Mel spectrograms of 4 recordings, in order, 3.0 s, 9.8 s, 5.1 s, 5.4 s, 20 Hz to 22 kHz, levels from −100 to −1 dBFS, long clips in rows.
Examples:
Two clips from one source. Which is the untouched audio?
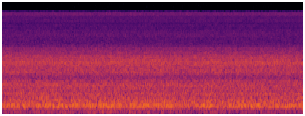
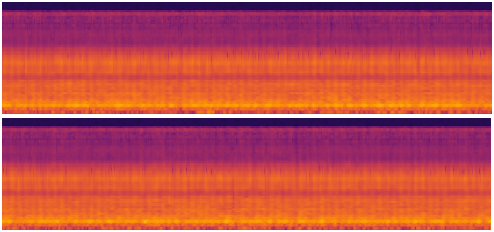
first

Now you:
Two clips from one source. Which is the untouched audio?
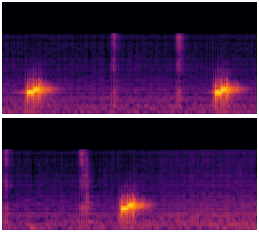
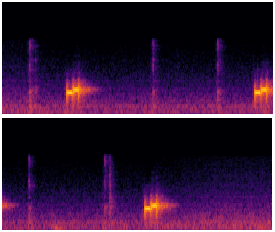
second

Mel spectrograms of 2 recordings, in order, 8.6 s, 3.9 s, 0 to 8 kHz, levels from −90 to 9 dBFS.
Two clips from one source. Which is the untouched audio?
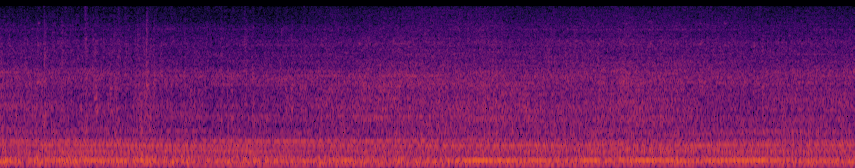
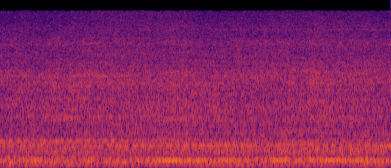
first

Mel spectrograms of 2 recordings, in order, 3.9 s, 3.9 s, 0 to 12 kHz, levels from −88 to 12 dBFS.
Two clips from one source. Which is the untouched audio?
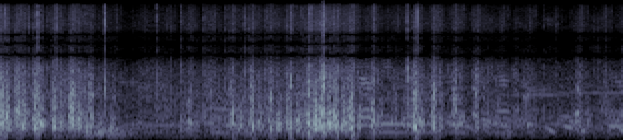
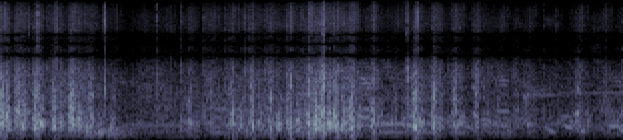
first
